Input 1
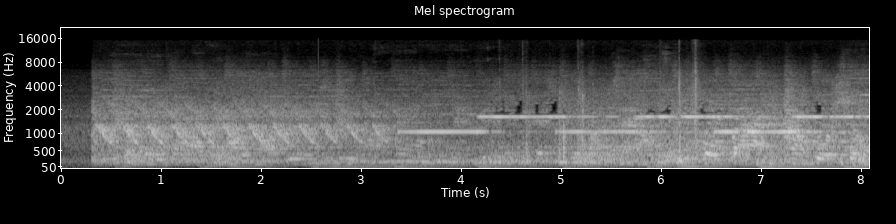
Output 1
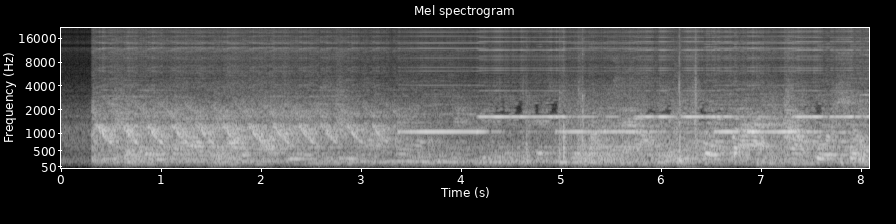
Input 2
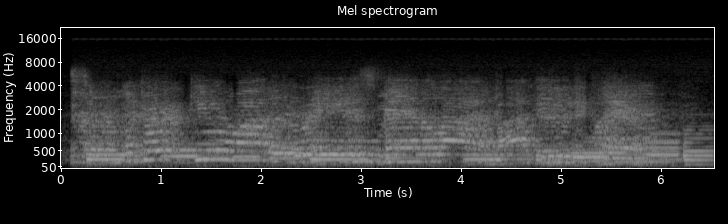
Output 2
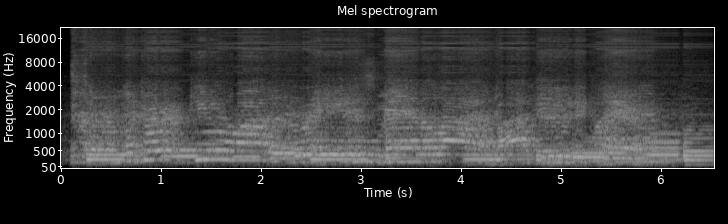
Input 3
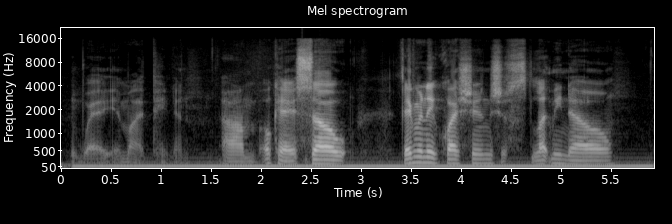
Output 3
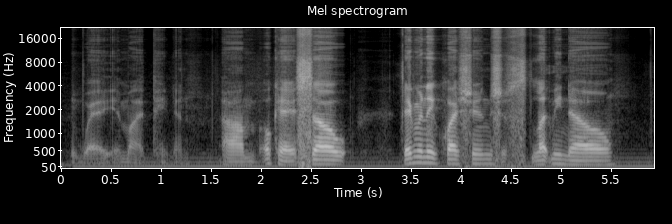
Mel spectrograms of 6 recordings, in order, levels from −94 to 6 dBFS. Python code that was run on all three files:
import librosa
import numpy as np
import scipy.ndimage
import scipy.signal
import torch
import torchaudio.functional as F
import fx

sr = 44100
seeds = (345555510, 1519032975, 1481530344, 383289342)

p1 = scipy.signal.sosfilt(scipy.signal.bessel(4, 150.0, 'highpass', norm='mag', fs=sr, output='sos'), x)
p2 = fx.rider(p1, sr, range_db=4, speed_s=0.5)
p3 = p1 + F.gain(torch.from_numpy(p2), -2.0).numpy()
p4 = fx.sample_hold(p3, sr, seeds[0], rate_hz=13000.0, jitter_pct=0)
y = F.gain(torch.from_numpy(p4), -1.0).numpy()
